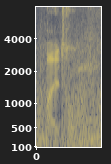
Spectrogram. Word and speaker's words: Baltrum: I should really say Baltrum because I do know how to pronounce these German words.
